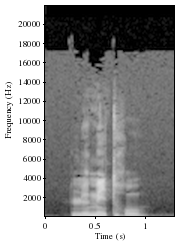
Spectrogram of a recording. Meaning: 1. metro; subway (US), underground (UK), Tube (UK) 2. clipping of métropole (“metropolis”) 3. resident or native of metropolitan France
- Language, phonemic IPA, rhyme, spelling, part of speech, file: French, /me.tʁo/, -o, métro, noun, Fr-métro.ogg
